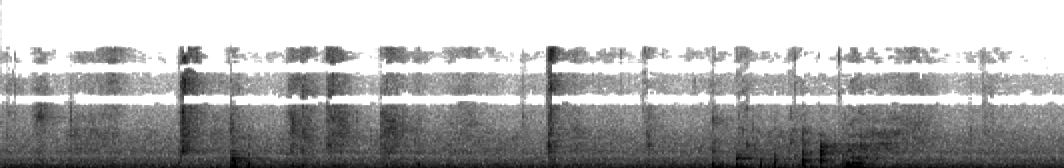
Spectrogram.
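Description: Close-up eating sounds from gnawing and chewing braised pork trotter: wet smacking and sucking of the mouth on skin and bone, with a few sharp clicks of chopsticks against the metal tray, most of them between about five and six and a half seconds in.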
